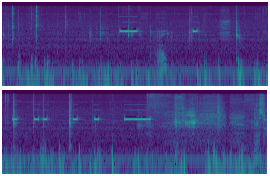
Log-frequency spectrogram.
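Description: Multimeter continuity tester beeping as test probes are touched to points on a circuit board, the beep sounding each time the probes find a closed connection. A series of short, irregularly spaced single-pitch beeps, the last held longer, with light clicks of the probe tips.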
